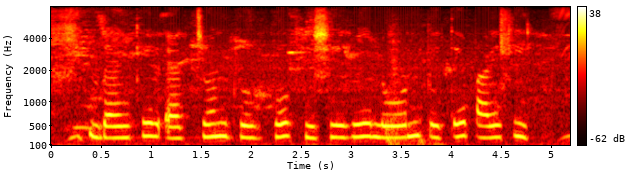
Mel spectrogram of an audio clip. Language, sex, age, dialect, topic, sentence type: Bengali, male, 25-30, Rajbangshi, banking, question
